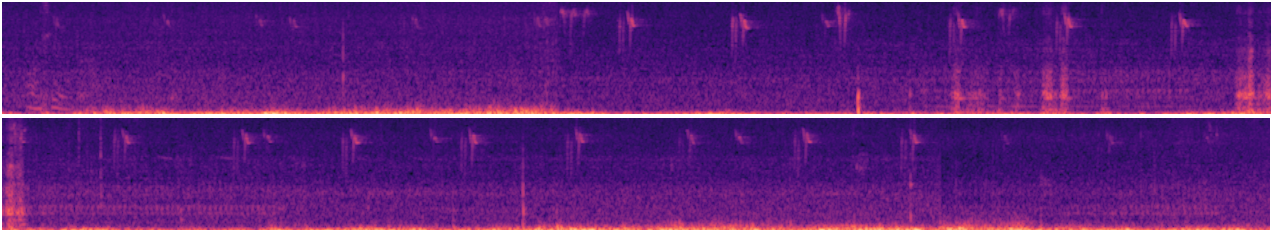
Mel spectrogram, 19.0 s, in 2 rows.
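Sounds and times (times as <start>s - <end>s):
wind rumble on microphone: 0.0s - 19.0s
small bird chirping: 3.9s - 14.0s, 14.6s - 18.7s.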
